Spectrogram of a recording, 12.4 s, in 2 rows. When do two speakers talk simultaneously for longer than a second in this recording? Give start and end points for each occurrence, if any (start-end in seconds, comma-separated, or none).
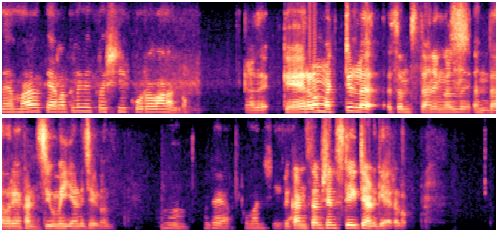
none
